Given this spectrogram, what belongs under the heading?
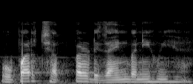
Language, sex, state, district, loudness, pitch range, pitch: Hindi, male, Bihar, Bhagalpur, -21 LUFS, 115-140 Hz, 120 Hz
